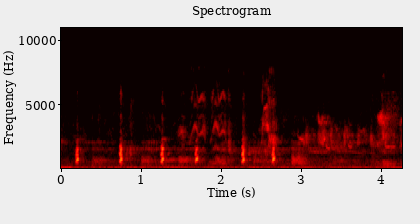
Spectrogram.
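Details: Chukar partridge, a desi Afghani chakor voice used by hunters: six sharp, loud clucking notes about half a second apart, followed by softer twittering and chirps in the background.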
